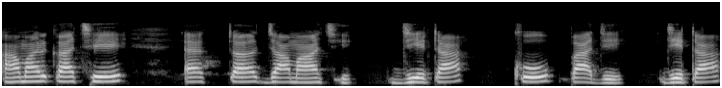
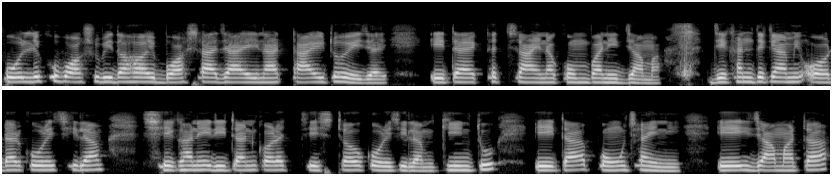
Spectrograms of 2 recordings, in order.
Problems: none marked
